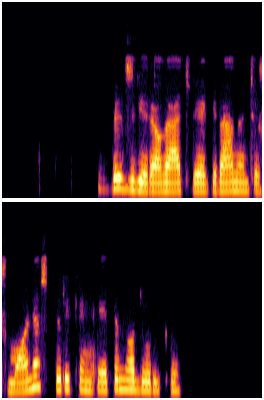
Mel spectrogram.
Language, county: Lithuanian, Klaipėda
